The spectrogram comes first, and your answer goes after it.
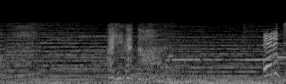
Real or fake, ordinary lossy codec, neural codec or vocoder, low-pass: real; none; none; 7.2 kHz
